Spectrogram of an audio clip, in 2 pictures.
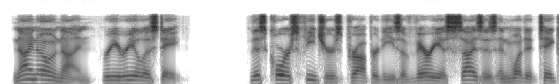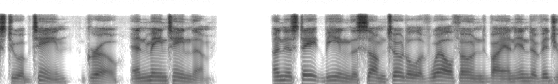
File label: text 2 voice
